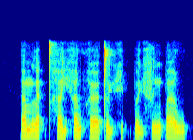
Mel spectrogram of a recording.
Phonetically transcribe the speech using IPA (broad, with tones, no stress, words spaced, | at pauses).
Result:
ɐ˧m lɐ˥t̚t̪ʰɐ˨jhɐ˥w hœː˨t̪ɵ˨˩ɥ hɪ˨k̚ pɵ˨˩ɥfɪ˨˥ŋ pɐ˧w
